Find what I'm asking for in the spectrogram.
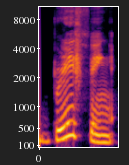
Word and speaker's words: briefing: A pronúncia em inglês foca mais no começo da palavra, mas vamos falar briefing. Briefing. – Let's try repeating. Vamos tentar repetir. Brief. Tipo queijo brie mesmo.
